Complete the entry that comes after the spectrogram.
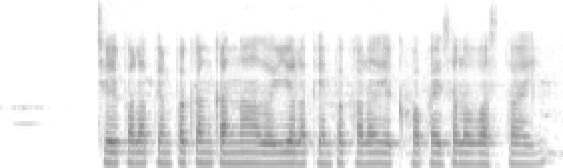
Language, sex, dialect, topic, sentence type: Telugu, male, Telangana, agriculture, statement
